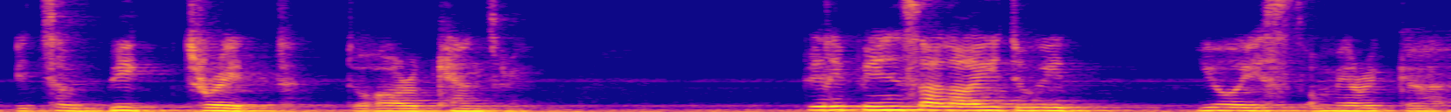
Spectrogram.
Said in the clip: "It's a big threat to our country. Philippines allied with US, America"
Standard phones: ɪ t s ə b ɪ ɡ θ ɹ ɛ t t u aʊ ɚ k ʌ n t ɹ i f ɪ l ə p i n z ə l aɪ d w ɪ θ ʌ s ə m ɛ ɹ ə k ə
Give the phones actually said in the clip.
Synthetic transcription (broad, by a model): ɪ t s ə b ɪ ɡ t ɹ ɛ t t u aʊ ɚ k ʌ n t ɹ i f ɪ l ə p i n s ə l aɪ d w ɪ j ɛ s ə m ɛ ɹ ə k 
